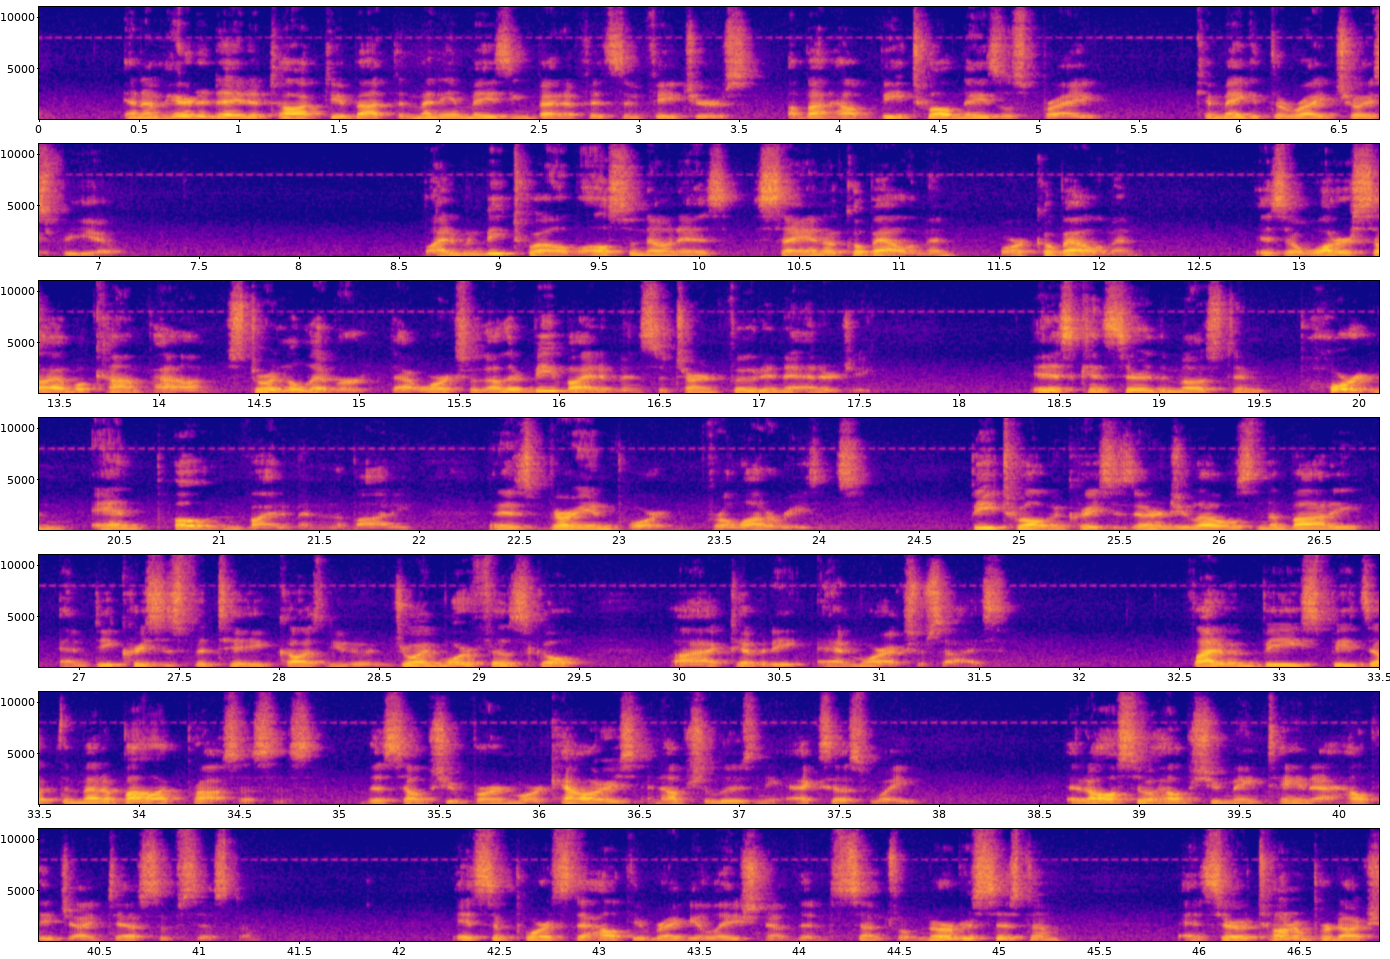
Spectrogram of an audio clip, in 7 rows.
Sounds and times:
Speech: 0:00.0 - 0:07.2, 0:08.6 - 0:12.2, 0:12.8 - 0:17.6, 0:18.4 - 0:31.7, 0:32.6 - 0:38.0, 0:38.6 - 0:41.3, 0:42.3 - 0:46.9.

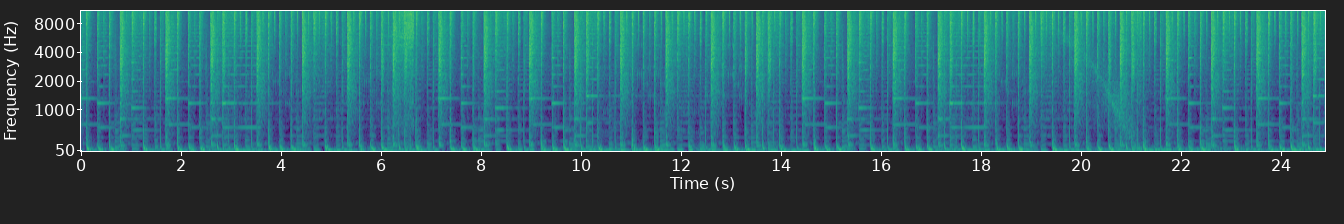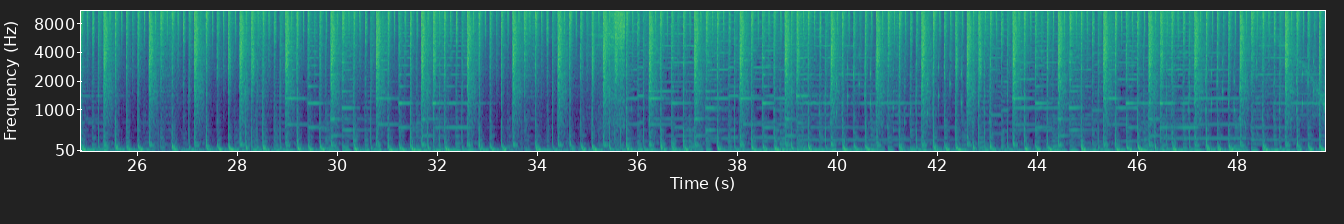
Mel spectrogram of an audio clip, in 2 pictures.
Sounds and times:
Music: 0:00.0 - 0:49.7.

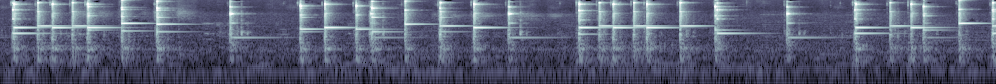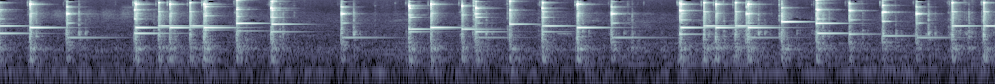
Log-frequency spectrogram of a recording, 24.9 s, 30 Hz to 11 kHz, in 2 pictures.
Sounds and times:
Electric piano: 0:00.0 - 0:24.8.

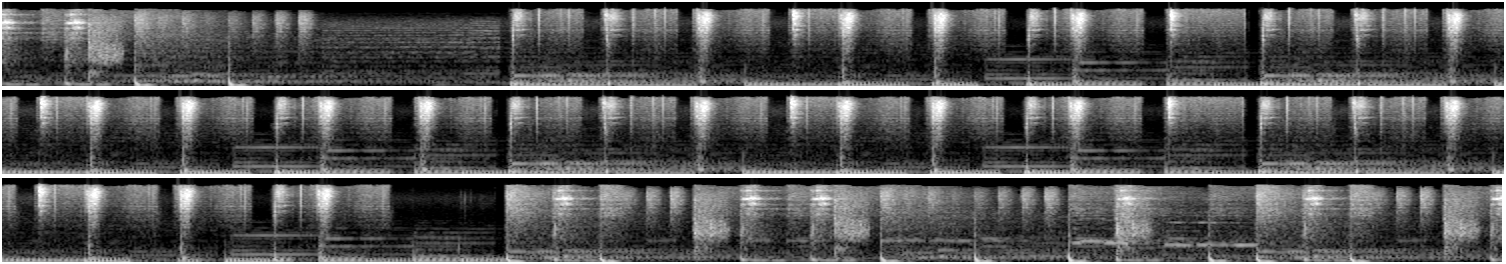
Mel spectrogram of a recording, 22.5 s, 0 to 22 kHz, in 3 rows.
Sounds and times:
Music: 0:00.0 - 0:22.5.

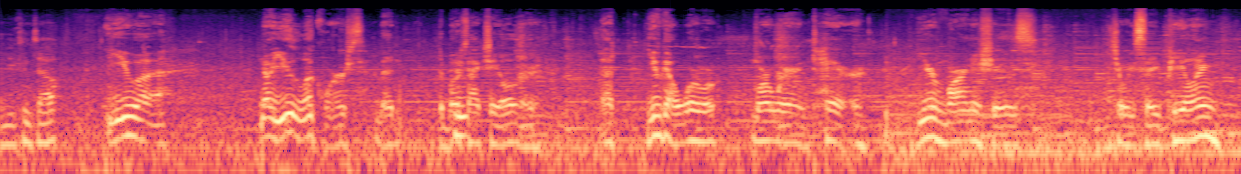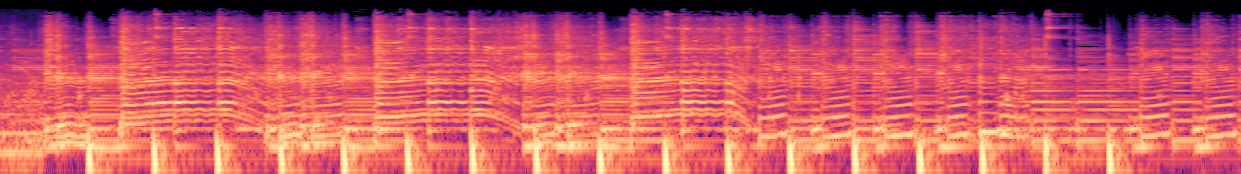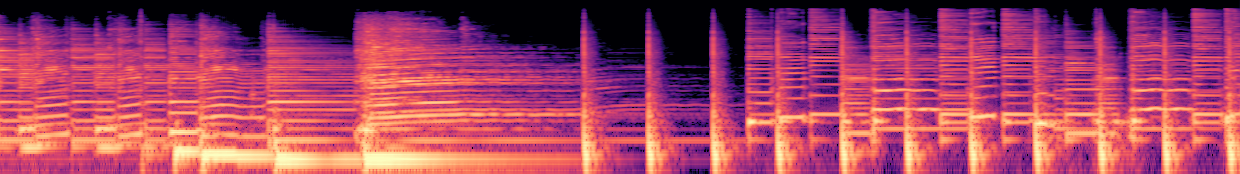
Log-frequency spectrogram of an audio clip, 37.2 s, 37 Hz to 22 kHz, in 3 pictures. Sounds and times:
Music: 0:02.8 - 0:37.2.

